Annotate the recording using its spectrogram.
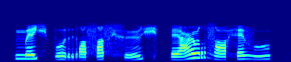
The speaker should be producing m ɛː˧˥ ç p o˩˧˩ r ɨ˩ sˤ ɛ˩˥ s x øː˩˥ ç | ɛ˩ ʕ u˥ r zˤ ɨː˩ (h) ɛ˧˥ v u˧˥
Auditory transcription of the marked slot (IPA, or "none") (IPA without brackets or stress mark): h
